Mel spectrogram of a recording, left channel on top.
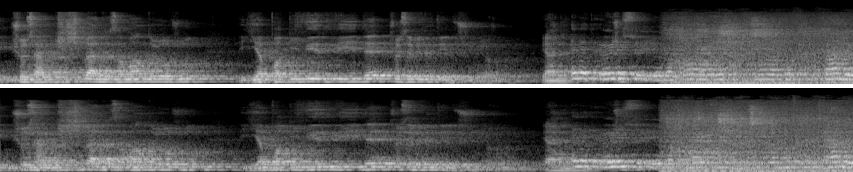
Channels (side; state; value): both; normal; correlation 0.37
